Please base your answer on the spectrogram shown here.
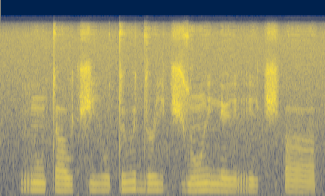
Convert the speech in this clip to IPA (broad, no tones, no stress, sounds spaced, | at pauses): r ũ t ʌ u̯ t͡ʃ i u̯ t ɯ d ɹ i t͡ʃ z õ i̯ n e i̯ r i t͡ʃ ʔ ʌ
